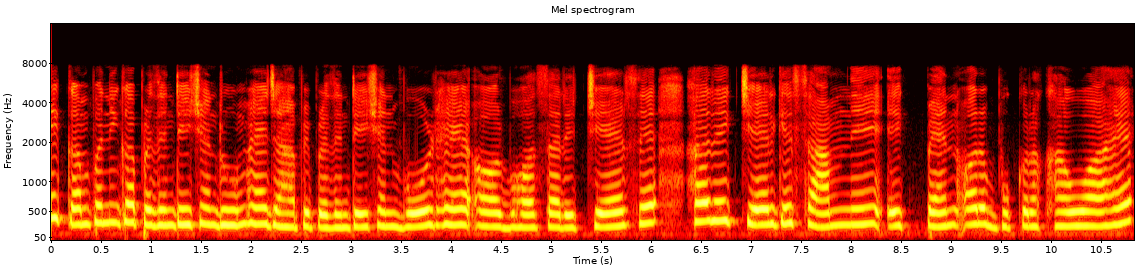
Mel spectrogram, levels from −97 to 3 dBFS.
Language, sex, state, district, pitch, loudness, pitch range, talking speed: Hindi, female, Chhattisgarh, Korba, 255 Hz, -18 LUFS, 235-275 Hz, 155 wpm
